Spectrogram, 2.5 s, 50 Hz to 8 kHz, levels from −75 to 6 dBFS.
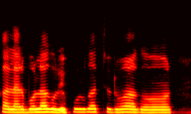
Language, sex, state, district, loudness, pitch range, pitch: Chakma, female, Tripura, Unakoti, -14 LUFS, 190-210 Hz, 200 Hz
